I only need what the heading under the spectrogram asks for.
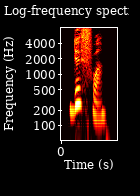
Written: deux fois

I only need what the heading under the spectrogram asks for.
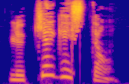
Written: Kirghizstan

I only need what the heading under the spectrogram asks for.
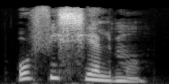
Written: officiellement

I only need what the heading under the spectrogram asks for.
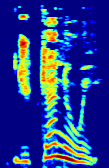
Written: canoe

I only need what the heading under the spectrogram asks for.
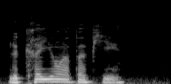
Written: crayon a papier

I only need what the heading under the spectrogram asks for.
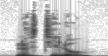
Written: stylo

